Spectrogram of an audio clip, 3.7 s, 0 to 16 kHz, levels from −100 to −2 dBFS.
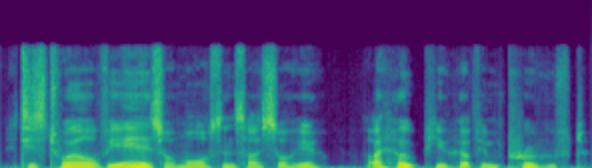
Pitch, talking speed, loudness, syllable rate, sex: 145 Hz, 245 wpm, -17 LUFS, 5.8 syllables/s, male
